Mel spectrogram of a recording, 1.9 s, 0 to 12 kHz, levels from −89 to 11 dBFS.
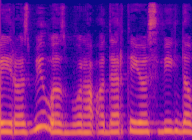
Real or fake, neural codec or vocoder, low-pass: fake; codec, 24 kHz, 0.9 kbps, WavTokenizer, medium speech release version 2; 10.8 kHz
